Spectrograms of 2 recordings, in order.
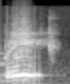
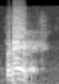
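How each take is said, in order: First: It has a long vowel, like 'brake'. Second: It has a short vowel, like 'breck'. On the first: The speaker calls it wrong. "This is not ब्रेक" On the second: The speaker calls it right. "इसका pronunciation है ब्रेक"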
